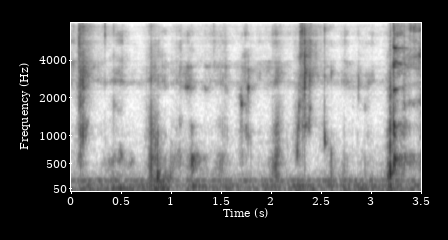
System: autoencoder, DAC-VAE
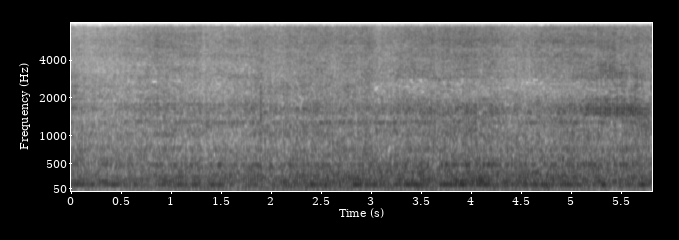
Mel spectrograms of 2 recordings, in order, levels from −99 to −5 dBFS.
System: none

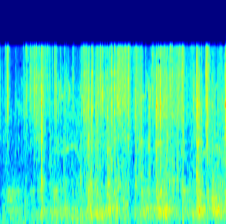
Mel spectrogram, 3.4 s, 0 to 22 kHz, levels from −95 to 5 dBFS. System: none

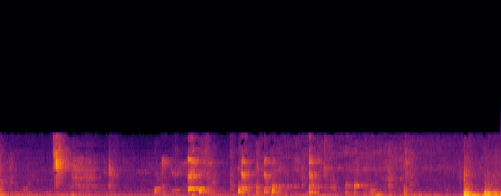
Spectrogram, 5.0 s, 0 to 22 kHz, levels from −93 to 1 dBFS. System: autoencoder, DAC-VAE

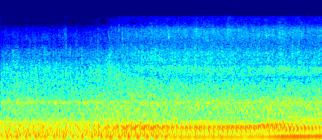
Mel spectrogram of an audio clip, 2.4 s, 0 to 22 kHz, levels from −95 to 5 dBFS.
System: none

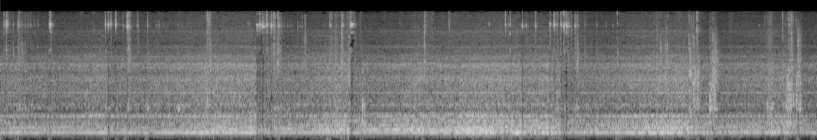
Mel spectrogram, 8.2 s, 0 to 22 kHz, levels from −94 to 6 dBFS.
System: none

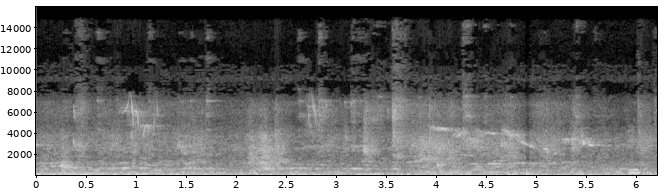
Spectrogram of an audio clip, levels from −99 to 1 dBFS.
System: none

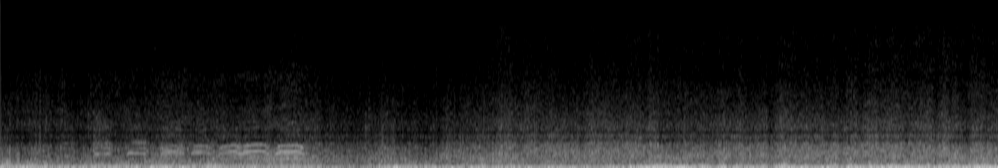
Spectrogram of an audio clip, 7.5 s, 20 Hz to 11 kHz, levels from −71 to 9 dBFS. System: autoencoder, DAC-VAE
